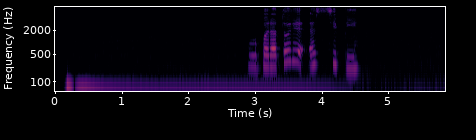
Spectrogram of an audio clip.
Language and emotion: Russian, neutral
